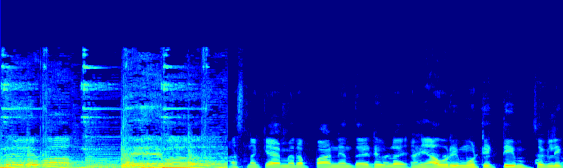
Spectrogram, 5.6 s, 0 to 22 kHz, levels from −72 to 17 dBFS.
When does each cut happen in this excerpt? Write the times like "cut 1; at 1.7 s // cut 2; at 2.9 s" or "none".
cut 1; at 2.3 s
